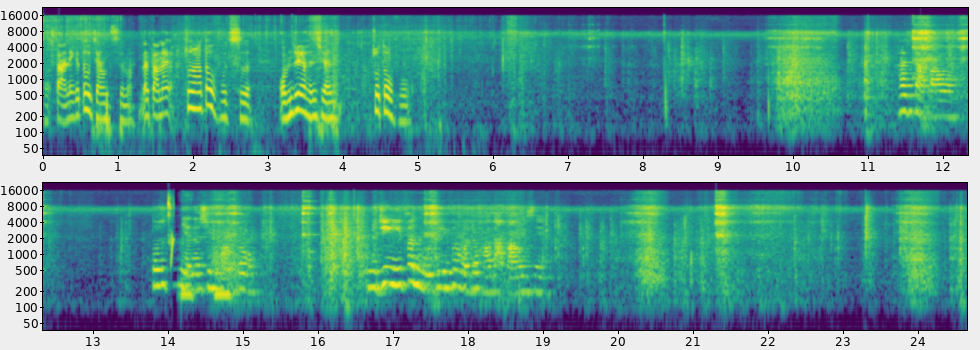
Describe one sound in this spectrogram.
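Dry soybeans rustle and rattle as a hand scoops through them.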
